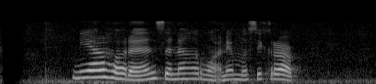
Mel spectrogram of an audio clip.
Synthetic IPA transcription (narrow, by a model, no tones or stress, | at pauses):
nialɦoɾansənəŋruŋɔ̰ʔnemusɪkrɔp̚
